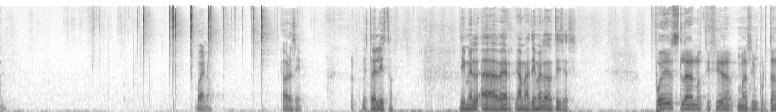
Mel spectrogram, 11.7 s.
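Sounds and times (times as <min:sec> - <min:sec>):
velcro being pulled apart: 0:01.0 - 0:04.2
speech: 0:02.9 - 0:03.3, 0:04.2 - 0:04.6, 0:05.2 - 0:06.0, 0:06.9 - 0:08.7, 0:09.8 - 0:11.6.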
